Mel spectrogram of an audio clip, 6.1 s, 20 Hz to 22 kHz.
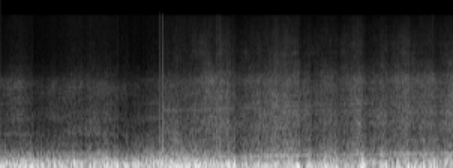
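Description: Ford 7610 tractor's diesel engine running as it pulls a grain trailer, under heavy wind rumble on the microphone. A faint engine note rises slightly over the last few seconds, and there is a single sharp click about two seconds in.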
